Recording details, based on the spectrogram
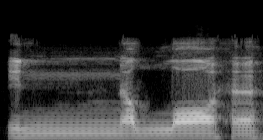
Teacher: Allah lafzı kalın okunacak çünkü öncesi harf üstten bağlanmış.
